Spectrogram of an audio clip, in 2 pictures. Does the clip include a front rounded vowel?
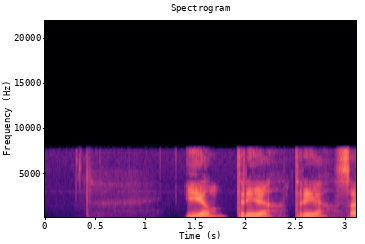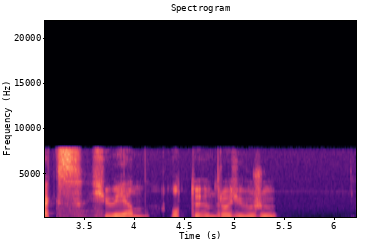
no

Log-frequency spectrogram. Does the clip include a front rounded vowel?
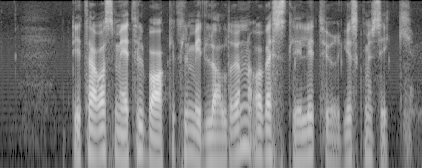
no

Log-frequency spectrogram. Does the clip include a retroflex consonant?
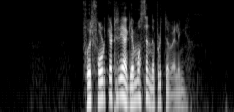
yes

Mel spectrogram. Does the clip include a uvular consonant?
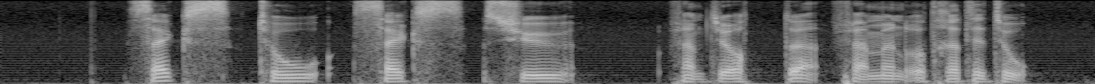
yes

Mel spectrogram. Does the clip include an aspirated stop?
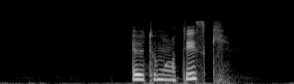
no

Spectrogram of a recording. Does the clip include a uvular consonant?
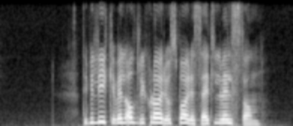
no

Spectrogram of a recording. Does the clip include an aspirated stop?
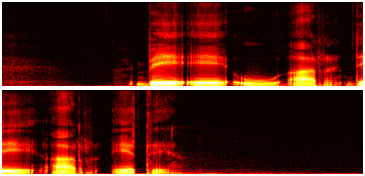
yes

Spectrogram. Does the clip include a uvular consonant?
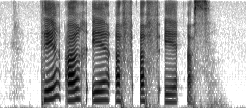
yes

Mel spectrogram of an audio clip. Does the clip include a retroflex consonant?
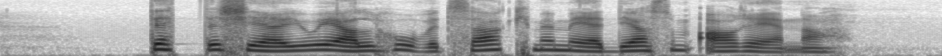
no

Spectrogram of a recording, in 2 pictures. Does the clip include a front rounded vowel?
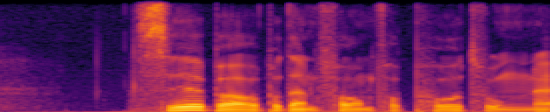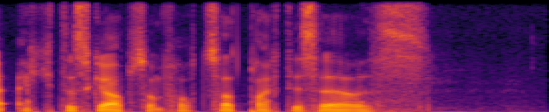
no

